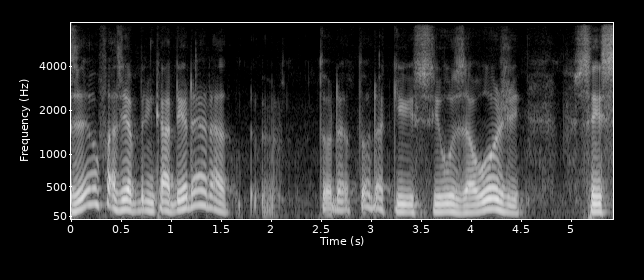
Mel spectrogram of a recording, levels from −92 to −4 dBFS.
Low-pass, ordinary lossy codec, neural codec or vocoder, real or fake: none; none; codec, 16 kHz, 4.8 kbps, FACodec; fake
